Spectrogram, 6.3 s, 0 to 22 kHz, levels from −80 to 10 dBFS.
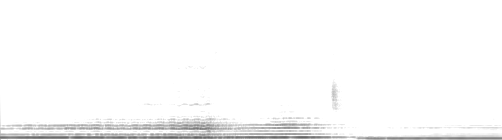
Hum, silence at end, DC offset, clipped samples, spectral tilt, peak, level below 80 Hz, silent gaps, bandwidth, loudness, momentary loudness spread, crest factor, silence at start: none; 0 s; under 0.1%; under 0.1%; -3.5 dB/octave; -22 dBFS; -90 dBFS; none; 8.2 kHz; -35 LUFS; 12 LU; 12 dB; 0 s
